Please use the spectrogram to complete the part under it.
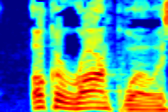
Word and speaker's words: Okoronkwo: Obi Okoronkwo is how you say his last name.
